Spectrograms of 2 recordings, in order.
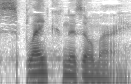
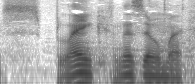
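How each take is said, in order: First: Said in the usual way. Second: Splanchnizomai said slowly syllable by syllable, splank-ni-zo-mai; slow teaching pronunciation. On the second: Shown as a demonstration. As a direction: spell it out slowly so the class can repeat Splanchnizomai. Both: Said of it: "Try and say that".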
